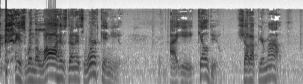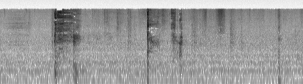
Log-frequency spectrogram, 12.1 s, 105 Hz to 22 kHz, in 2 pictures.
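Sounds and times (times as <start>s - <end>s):
person coughing: 0.0s - 0.4s, 7.1s - 7.8s, 9.0s - 9.9s
low steady room murmur: 0.0s - 12.1s
speech: 0.2s - 2.5s, 3.4s - 5.7s, 7.1s - 7.7s.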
